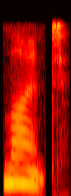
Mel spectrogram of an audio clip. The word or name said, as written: Lunt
